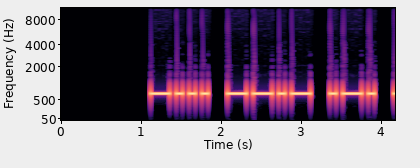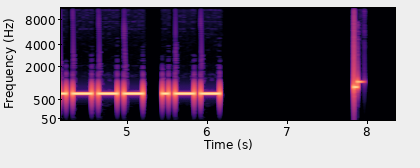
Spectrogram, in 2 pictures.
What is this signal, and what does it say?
Morse code, heard as a keyed tone, about 15 wpm, 700 Hz. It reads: BQRJW
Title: Code Groups - 5 Letters - 15wpm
